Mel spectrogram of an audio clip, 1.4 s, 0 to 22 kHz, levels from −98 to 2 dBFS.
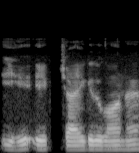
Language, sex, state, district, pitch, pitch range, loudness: Hindi, male, Uttar Pradesh, Budaun, 110 Hz, 105-115 Hz, -28 LUFS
